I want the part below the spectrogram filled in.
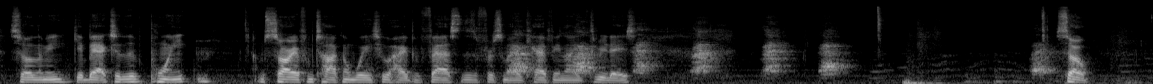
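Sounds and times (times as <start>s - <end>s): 
speech: 0.1s - 6.6s, 10.6s - 11.0s
dog barking: 5.1s - 8.6s, 10.3s - 10.7s.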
